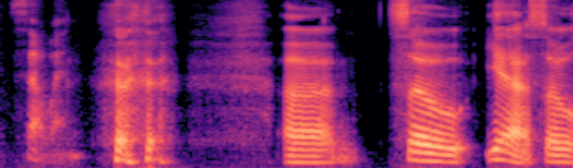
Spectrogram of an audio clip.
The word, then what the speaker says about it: Samhain: festival of samhain which is halloween halloween often mispronounced as samhain it's sewing so yeah so like that's his whole shtick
